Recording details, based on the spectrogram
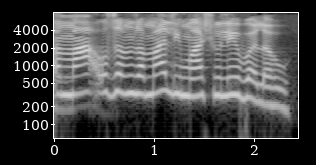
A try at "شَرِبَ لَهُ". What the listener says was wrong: یہ شلیبا ہو گیا یہ تو. شریبا.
